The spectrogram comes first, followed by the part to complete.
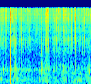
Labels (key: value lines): label: ambient
recorder: HydroMoth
